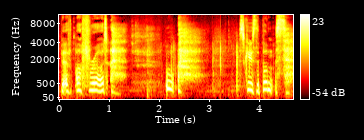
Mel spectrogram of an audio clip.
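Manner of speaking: usual speaking voice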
